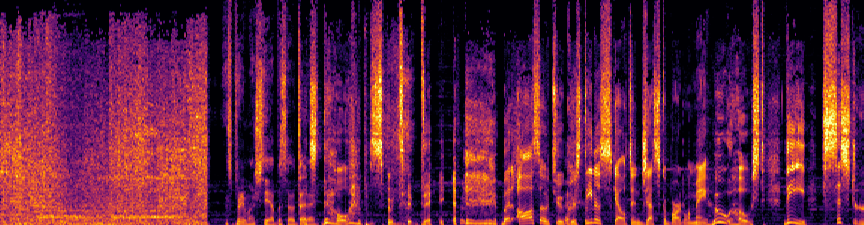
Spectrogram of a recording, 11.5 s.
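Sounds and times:
train sound effect: 0:00.0 - 0:02.8
speech: 0:03.0 - 0:11.5
laughter: 0:04.2 - 0:08.1.

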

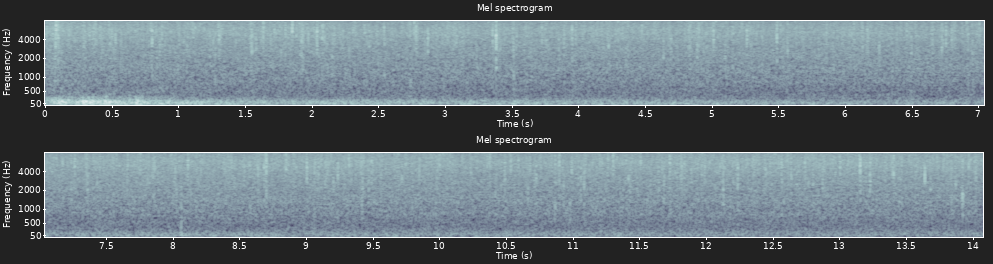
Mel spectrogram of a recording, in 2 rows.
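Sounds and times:
night alpine thunderstorm above Kamniška Bistrica: 0:00.0 - 0:05.9.

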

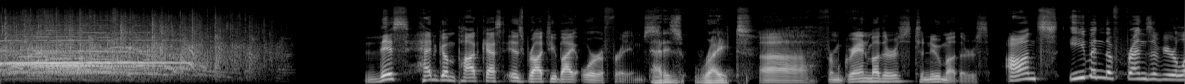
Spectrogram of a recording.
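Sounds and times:
live crowd cheering and whoops: 0:00.0 - 0:02.6
live crowd applause: 0:00.0 - 0:03.0
speech: 0:03.7 - 0:11.8.

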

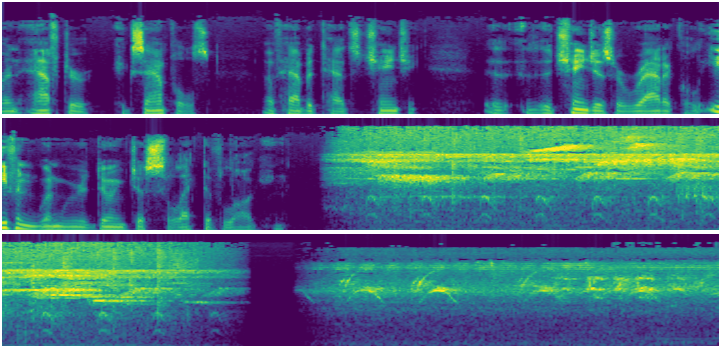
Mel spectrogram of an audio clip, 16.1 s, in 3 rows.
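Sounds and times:
speech: 0:00.1 - 0:08.4
rainforest birds calling on the Osa Peninsula, Costa Rica: 0:07.8 - 0:16.1
rainforest insects buzzing and trilling on the Osa Peninsula, Costa Rica: 0:07.8 - 0:16.1.

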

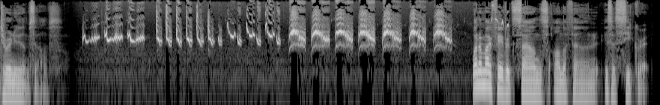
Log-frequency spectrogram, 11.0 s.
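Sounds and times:
speech: 0:00.0 - 0:01.1, 0:07.9 - 0:10.9
bird singing: 0:01.4 - 0:08.6.

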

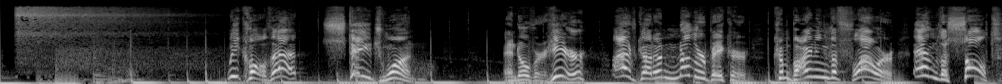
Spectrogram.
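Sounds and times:
steam hissing from warm water: 0:00.0 - 0:02.2
speech: 0:02.3 - 0:04.2, 0:05.0 - 0:10.0.

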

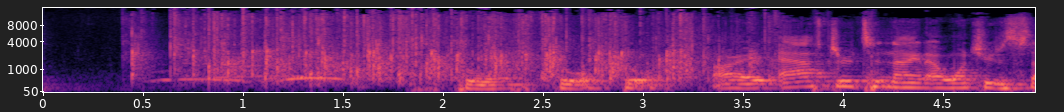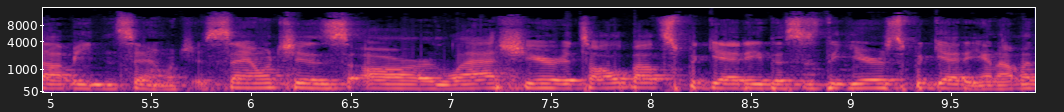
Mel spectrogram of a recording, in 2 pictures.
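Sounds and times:
voices cheering: 0:00.4 - 0:03.7
crowd applause: 0:00.4 - 0:04.0
speech: 0:02.1 - 0:09.9.

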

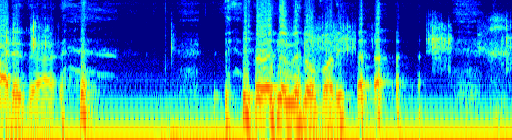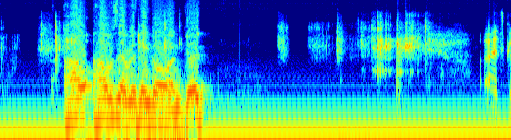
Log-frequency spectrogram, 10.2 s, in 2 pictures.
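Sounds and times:
speech: 0:00.0 - 0:01.1, 0:02.2 - 0:04.4, 0:05.8 - 0:07.3, 0:10.0 - 0:10.2
low electrical hum: 0:00.0 - 0:10.2
laughter: 0:00.6 - 0:01.2, 0:02.2 - 0:05.0
pills rattling in a container: 0:03.1 - 0:05.8, 0:08.2 - 0:09.5.

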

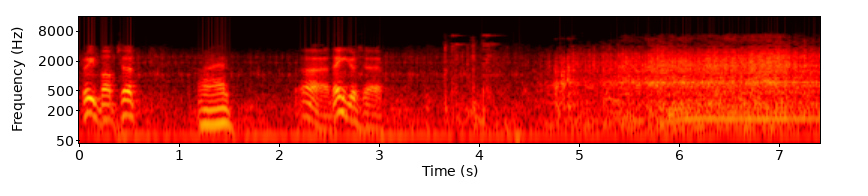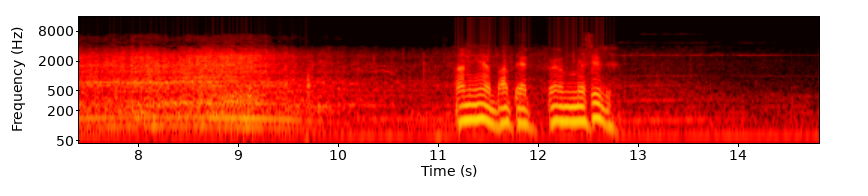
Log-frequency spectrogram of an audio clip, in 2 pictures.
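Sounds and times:
speech: 0:00.0 - 0:04.2, 0:11.2 - 0:12.9
taxi engine idling outside house: 0:00.0 - 0:14.8.

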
